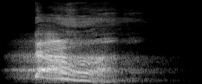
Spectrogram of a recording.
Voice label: Ethereal Emote Death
